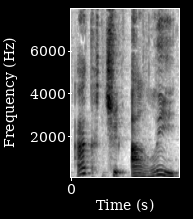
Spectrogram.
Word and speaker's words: actually: で、この ALLY の発音を、皆さん、僕よく聞くのが、 really とか、 u ー u a l リーとか、 actually っていう発音をしてるんですけど、実際にこの A の発音が消えている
